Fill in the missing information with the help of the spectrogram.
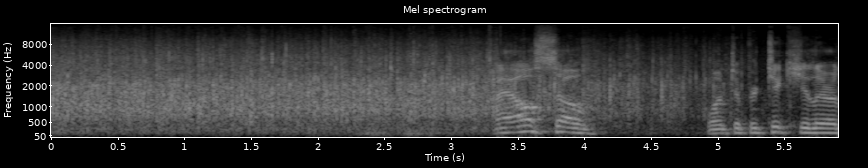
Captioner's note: cheers and applause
